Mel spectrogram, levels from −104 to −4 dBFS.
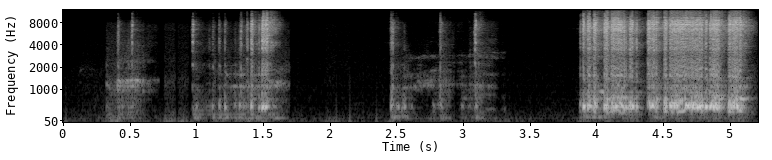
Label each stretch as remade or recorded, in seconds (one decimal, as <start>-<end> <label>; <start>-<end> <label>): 0.0-1.5 recorded; 1.5-3.9 remade; 3.9-5.2 recorded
